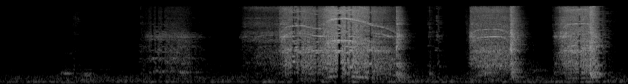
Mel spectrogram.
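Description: DeWalt cordless drill run in short trigger bursts, its motor whining up and back down each time: about four bursts, the longest about a second and a half near the middle.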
